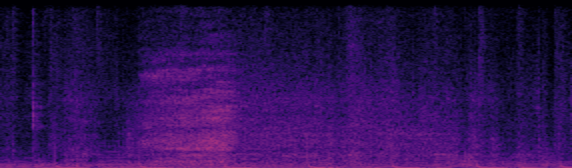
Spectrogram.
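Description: Background music with a steady bass line. About a second in comes a brief rustle as the cardboard shoebox is opened and its tissue paper is handled.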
